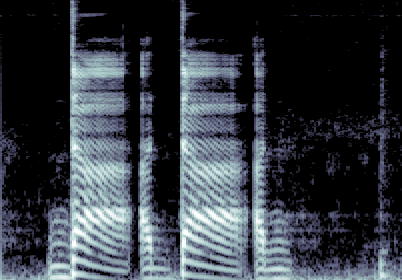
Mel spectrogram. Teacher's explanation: This is specifically dentalveolar, I've guessed. So this is the voiced dentalveolar plosive consonant.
